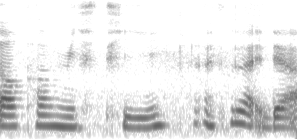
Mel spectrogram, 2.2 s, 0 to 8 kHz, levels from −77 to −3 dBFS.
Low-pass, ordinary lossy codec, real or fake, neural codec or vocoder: none; none; real; none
